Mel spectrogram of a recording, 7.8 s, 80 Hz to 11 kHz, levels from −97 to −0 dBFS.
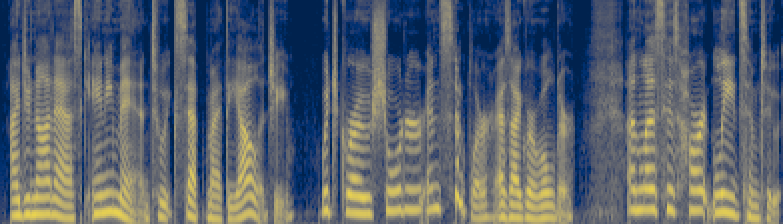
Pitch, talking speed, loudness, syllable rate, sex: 230 Hz, 200 wpm, -17 LUFS, 3.7 syllables/s, female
